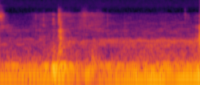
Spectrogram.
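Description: Low, steady rumble of a car's engine and running gear heard from inside the cabin, with a single sharp click about half a second in; the rumble grows louder near the end as the car moves off.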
